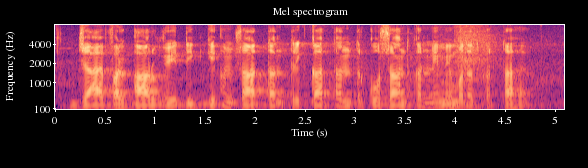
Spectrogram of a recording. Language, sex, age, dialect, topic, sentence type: Hindi, male, 31-35, Awadhi Bundeli, agriculture, statement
